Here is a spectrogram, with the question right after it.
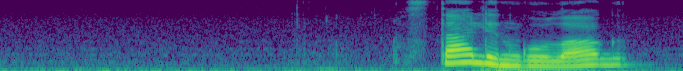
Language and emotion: Russian, neutral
